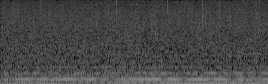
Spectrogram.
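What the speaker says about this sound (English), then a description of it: "the rain would continue to come down until within a few minutes, it's raining pretty heavily." Steady rain falling during a storm, a continuous soft hiss with a low rumbling bed, constant and fairly faint throughout.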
